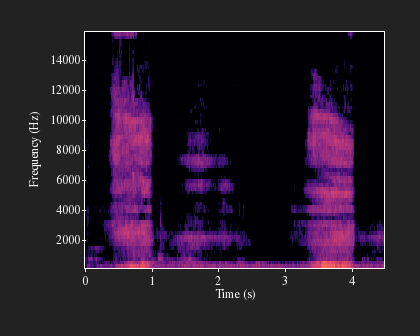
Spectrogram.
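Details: Balto the dog snoring: two loud, rattling snorts about three seconds apart with quieter breathing between.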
